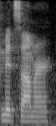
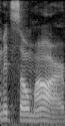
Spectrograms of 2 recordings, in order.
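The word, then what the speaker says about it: Midsommar: pretty predictable but it's midsummer it's not mid somar because that's not how you say it it's midsummer they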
